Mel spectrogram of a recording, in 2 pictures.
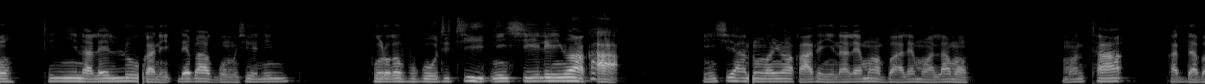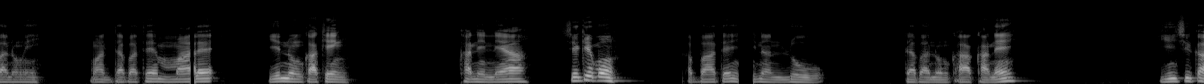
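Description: Speech with five brief silent holes, likely Bluetooth dropouts: about 43 ms each at 1.38, 7.49, 10.47 and 13.95 s, consistent with two lost frames, and about 150 ms at 19.43 s. The waveform drops to silence, and the spectrogram shows blank vertical stripes before the speech resumes further along.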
